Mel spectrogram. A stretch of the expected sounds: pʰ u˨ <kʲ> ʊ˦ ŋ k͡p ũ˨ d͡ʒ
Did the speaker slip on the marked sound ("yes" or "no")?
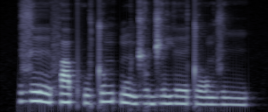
yes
